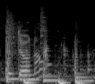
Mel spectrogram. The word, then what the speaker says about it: Donal: Oh, is it Donal? Oh, yeah, Longo. Yeah, rhymes with tonal.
